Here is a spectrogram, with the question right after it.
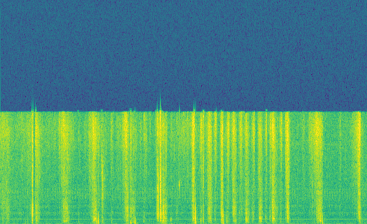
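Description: Fingertips and nails scratch and tap the plush fabric and fuzzy pit of a medium, soft stuffed avocado plushie. About eleven soft, irregular, short scratchy taps stand out over a faint steady low hum, with quieter rustling in between.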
